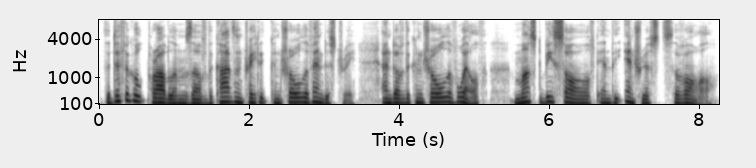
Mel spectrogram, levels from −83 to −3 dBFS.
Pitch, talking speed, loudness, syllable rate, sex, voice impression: 140 Hz, 165 wpm, -17 LUFS, 4.8 syllables/s, male, masculine, middle-aged, slightly relaxed, powerful, slightly muffled, raspy, cool, intellectual, calm, slightly mature, reassuring, wild, kind, modest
